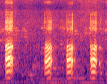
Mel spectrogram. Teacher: Kemudian cara keluarnya itu berupa letupan infijari a a. Kemudian posisi dalam pita suaranya itu tidak bersuara atau mahmus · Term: huruf hamzah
